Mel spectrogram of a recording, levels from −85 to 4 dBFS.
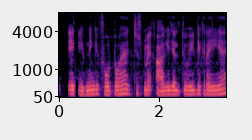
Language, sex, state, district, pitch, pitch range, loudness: Hindi, male, Bihar, Gopalganj, 140 Hz, 135-145 Hz, -29 LUFS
